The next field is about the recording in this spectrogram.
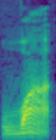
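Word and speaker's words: は: remains ha h a it's the same as in the wa in konnichiwa hello we pronounce it but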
